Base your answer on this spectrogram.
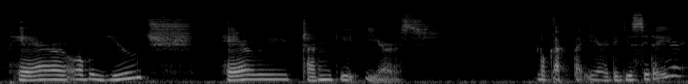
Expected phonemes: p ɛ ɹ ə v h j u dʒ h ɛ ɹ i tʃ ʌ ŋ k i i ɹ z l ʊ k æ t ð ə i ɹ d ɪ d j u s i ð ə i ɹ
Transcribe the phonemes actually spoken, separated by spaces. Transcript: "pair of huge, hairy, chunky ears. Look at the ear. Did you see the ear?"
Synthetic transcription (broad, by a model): p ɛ ɹ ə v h j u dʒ h ɛ ɹ i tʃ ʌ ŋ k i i ɹ s l ʊ k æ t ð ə i ɹ d ɪ d j u s i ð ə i ɹ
